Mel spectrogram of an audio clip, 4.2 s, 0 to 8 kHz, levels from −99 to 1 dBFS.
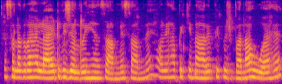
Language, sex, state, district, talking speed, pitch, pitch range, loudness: Hindi, female, Madhya Pradesh, Umaria, 280 wpm, 235 Hz, 220-250 Hz, -16 LUFS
